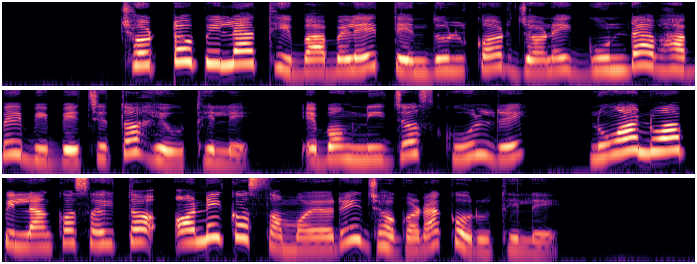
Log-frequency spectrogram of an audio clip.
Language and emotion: Odia, neutral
